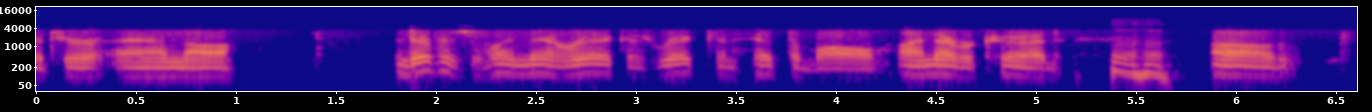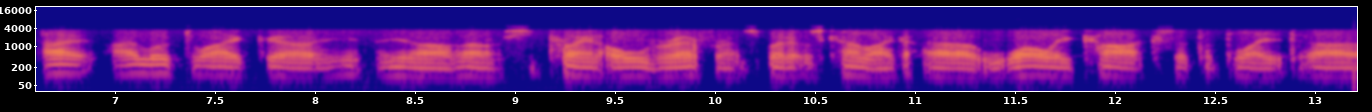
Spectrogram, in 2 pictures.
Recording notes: called in to the Ben and Skin show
